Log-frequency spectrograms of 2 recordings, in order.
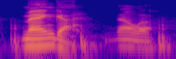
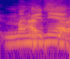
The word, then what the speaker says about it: Manganiello: Manganello.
